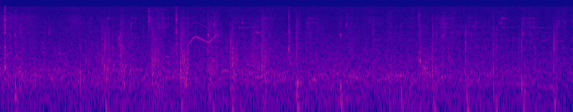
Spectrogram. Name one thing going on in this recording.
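Boots run quickly on stone.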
